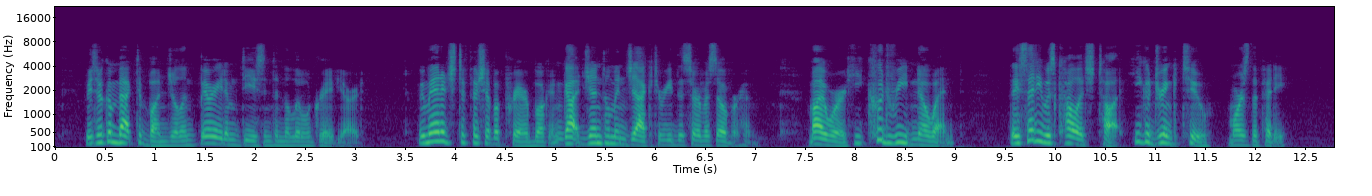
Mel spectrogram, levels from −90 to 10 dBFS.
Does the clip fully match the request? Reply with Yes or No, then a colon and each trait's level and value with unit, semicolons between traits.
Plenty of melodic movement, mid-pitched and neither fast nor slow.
No: wide, 7.3 semitones; medium, 175 Hz; fast, 245 wpm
